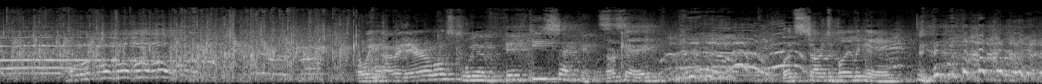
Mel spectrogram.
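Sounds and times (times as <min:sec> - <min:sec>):
audience applause: 0:00.0 - 0:04.2
speech: 0:03.6 - 0:09.7
laughter: 0:06.5 - 0:07.9, 0:09.1 - 0:10.4.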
